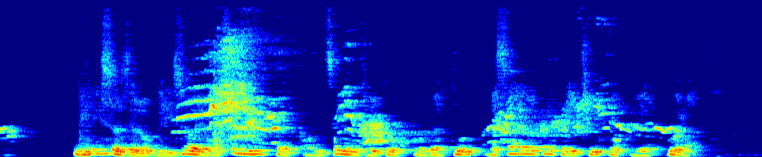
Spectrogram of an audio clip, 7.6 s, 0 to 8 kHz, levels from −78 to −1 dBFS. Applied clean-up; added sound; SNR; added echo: classical method WPE with log-MMSE.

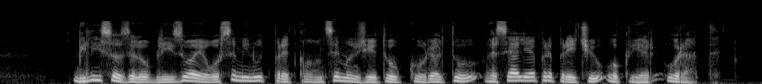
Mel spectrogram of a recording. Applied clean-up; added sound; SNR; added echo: none; none; none; none.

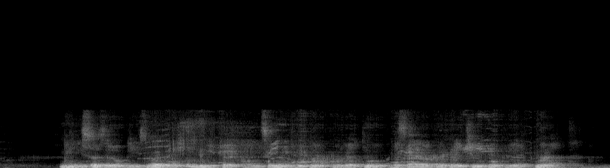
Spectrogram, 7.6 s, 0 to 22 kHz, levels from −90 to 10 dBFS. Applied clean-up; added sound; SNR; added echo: neural separator model SepFormer DNS4.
